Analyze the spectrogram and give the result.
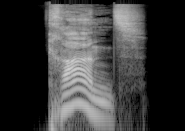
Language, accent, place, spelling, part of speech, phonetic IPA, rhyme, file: German, Germany, Berlin, Krans, noun, [kʁaːns], -aːns, De-Krans.ogg
- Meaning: genitive singular of Kran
